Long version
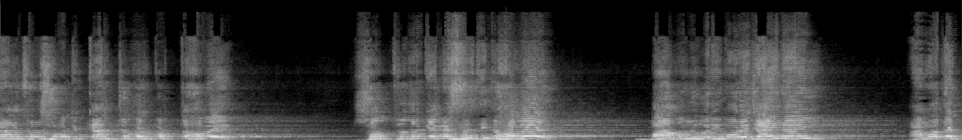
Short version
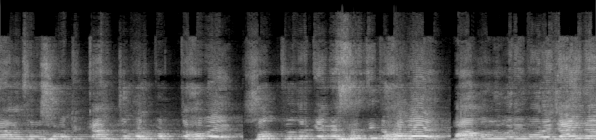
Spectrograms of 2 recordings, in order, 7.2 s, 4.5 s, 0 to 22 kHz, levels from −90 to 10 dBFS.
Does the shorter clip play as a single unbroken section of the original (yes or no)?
no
